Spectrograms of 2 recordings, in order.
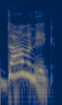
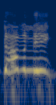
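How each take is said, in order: First: The name ends with a short 'nick' sound. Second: The name ends with a long 'neek' sound. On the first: The speaker calls it right. "This is Dominic" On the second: The speaker calls it wrong. "There is no Dominique"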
